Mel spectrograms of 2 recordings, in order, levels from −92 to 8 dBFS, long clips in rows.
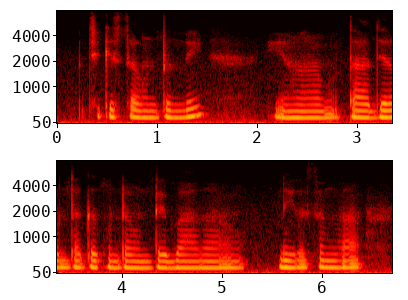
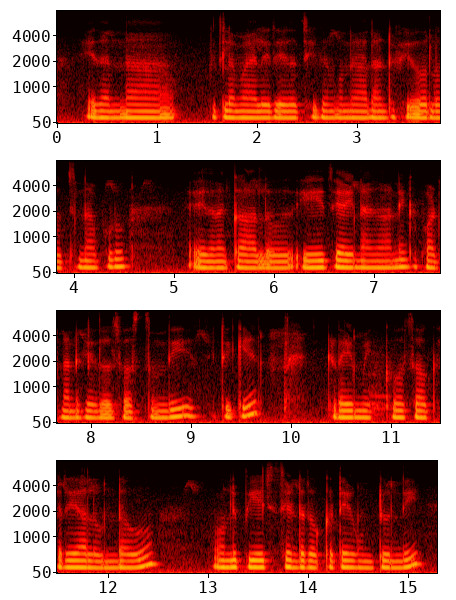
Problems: low volume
